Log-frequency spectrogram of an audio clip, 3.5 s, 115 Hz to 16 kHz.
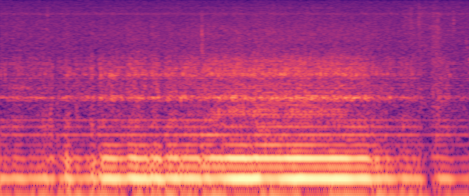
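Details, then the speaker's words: Dual 506 belt-drive turntable with a loud hum complaint: steady low mains hum with buzzy overtones, heard on both channels, swelling briefly as the lead is moved; a broken signal cable or loose shield ground is suspected. "Okay. It's quite loud on the right channel. Actually, which one is it? [Music] It's on both."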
